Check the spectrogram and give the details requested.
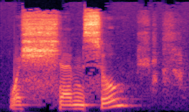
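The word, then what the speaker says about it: والشمس: If we have waw and then we have ash-shams, Washamsu.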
